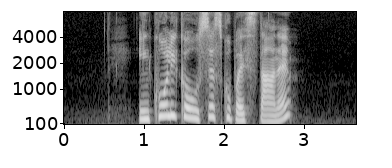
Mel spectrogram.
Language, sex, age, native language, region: Slovenian, female, 30-49, Slovenian, Southeast Slovenia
